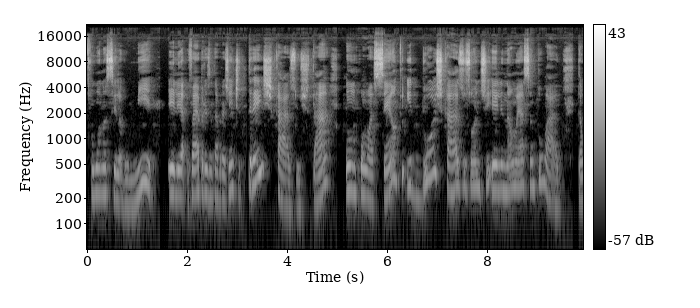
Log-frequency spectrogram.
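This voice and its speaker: A woman giving a recorded language lesson, talking slowly and patiently and checking in with frequent tag questions. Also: fairly high pitch, creaky, warm tone. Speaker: Spanish teacher. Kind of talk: recorded lesson for Portuguese speakers.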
